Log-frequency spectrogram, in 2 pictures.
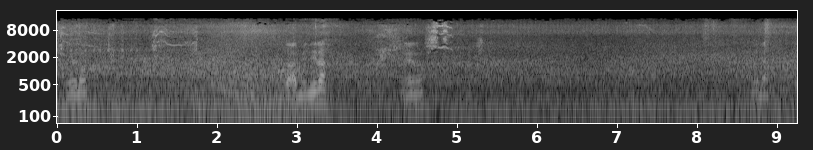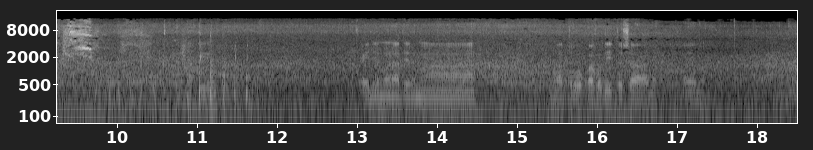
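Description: A man talks nearby inside a car.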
